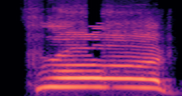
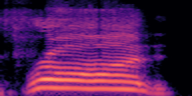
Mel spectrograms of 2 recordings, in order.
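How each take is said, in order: First: High, loud furious cry; angry crowd cry. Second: Echo. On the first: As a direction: yell it like a mob. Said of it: "cried the maddened thousands". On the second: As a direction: let it ring back like an echo. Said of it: "and the echo answered". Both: Acted.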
